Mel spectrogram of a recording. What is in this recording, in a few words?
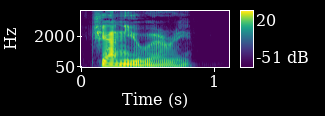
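"jan", British English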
